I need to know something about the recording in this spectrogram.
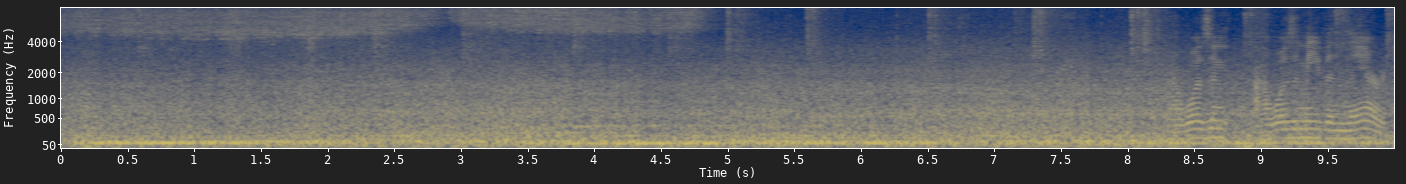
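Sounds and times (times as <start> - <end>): high hiss: 0.0 - 4.9.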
